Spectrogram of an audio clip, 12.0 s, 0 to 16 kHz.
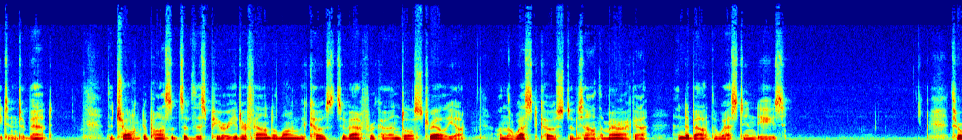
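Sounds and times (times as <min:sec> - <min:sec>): man narrating: 0:00.0 - 0:09.8, 0:11.5 - 0:12.0
faint steady hum: 0:00.0 - 0:12.0
man breathing in: 0:01.0 - 0:01.4, 0:05.9 - 0:06.2, 0:08.1 - 0:08.4, 0:11.6 - 0:11.9.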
